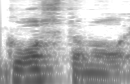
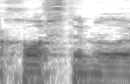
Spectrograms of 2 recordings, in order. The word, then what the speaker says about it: Hostomel: north of Kiev, at the Gostomel airport, or Hostomel airport, if you pronounce it in Ukrainian, where basically the Russians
